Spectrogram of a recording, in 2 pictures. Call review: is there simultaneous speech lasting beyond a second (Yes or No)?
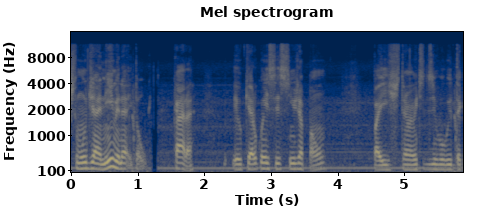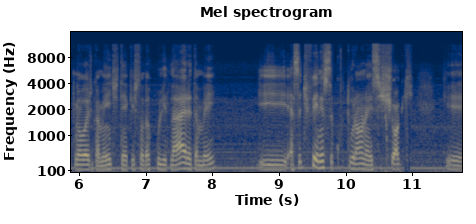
No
